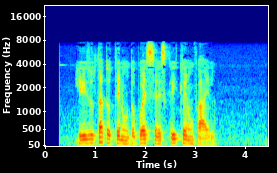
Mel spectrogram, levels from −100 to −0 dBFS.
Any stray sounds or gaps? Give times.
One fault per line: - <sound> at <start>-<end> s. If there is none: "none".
none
